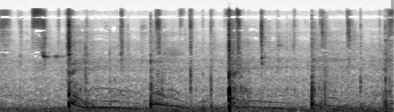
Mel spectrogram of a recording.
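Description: Tennis rally on a hard court: the ball struck by rackets and bouncing, a sharp hit or bounce about every second, the loudest about three and a half seconds in and at the very end.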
